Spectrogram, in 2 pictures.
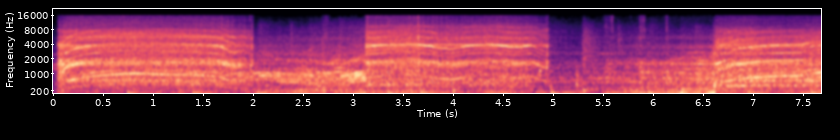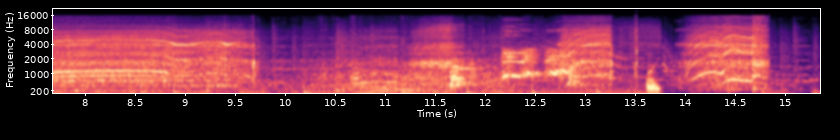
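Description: A power drill bores into a tabletop in repeated bursts, whining up and down in pitch with brief pauses between, loud and close, while a person speaks in Spanish between runs.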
